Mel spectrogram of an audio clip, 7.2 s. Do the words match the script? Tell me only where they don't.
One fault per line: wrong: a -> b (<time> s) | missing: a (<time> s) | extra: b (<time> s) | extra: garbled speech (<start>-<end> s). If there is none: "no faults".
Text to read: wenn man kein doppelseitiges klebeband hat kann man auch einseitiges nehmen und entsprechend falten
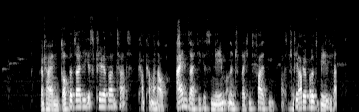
missing: man (0.9 s)
extra: kann (2.9 s)
extra: garbled speech (5.6-6.7 s)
